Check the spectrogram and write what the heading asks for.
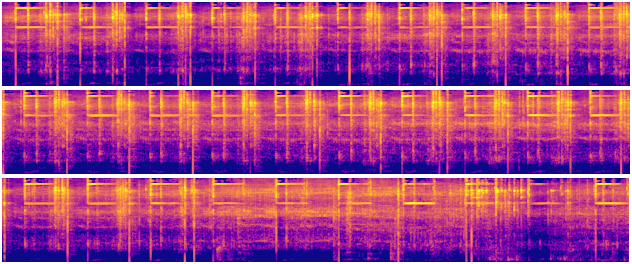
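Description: Battery-powered domino-laying toy train running: its motor and gears whir and ratchet as it sets plastic dominoes down one by one, each landing with a sharp click. A short high electronic beep repeats at an even pace throughout.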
